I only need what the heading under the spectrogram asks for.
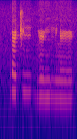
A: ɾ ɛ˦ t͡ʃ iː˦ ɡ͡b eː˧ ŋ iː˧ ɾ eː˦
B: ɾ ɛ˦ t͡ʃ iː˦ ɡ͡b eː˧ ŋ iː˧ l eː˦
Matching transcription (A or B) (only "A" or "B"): B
